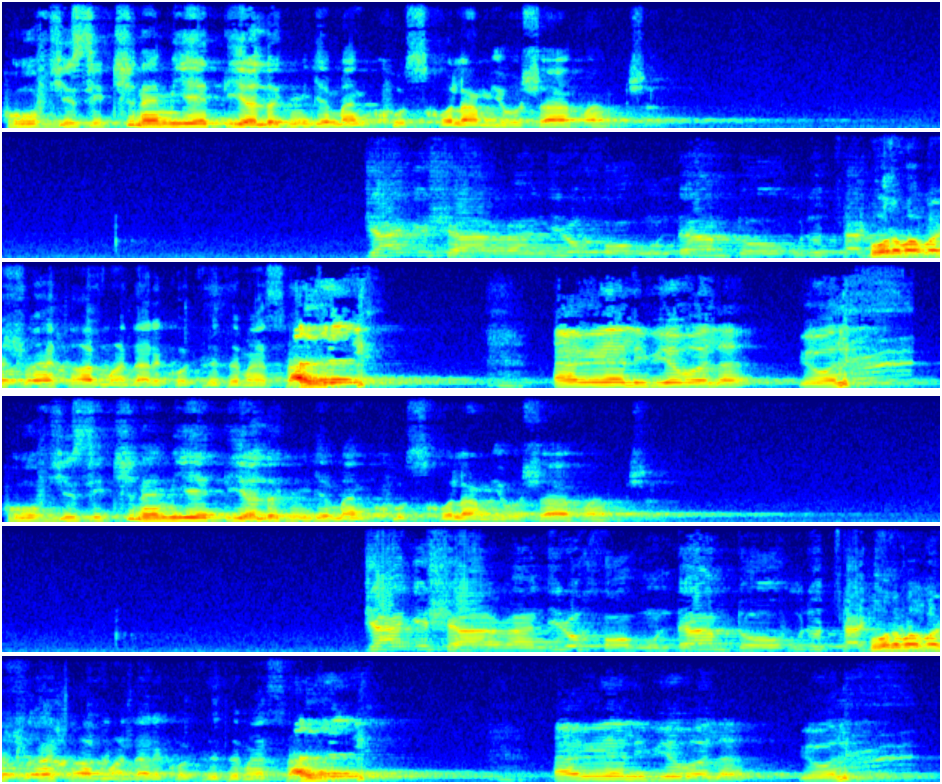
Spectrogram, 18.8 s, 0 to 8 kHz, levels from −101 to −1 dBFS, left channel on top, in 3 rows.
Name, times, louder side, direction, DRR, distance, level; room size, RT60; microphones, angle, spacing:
voice 1, 0.0-4.1 12.0-14.6, left 2 dB, 45° left, 0.7 m, -28 dB
voice 2, 8.7-12.1 12.4-13.4, right 5 dB, 45° right, 0.9 m, -41 dB
voice 3, 14.4-15.0 15.8-15.9 16.2-17.5 17.8-18.6, left 6 dB, 90° left, 0.4 m, -26 dB
19.5 x 17.5 x 2.4 m
head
